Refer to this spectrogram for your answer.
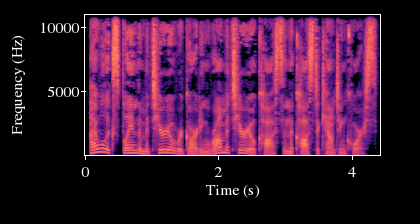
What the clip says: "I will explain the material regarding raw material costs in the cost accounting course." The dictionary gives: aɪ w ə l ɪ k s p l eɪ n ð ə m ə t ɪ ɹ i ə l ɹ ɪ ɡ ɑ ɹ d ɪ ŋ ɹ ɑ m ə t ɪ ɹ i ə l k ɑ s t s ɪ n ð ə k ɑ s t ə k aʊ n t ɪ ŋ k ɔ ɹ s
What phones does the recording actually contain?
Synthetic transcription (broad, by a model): aɪ w ə l ɪ k s p l eɪ n ð ə m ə t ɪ ɹ i l ɹ ɪ ɡ ɑ ɹ d ɪ ŋ ɹ ɑ m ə t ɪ ɹ i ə l k ɑ s t s ɪ n ð ə k ɑ s t ə k aʊ n t ɪ ŋ k ɔ ɹ s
